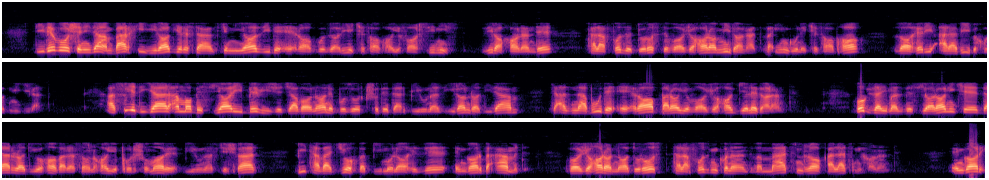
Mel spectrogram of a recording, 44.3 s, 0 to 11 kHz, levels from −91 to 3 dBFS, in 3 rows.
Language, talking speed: Persian, 120 wpm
